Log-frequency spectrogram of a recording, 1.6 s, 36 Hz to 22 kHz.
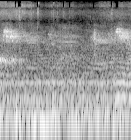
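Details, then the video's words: [1, 'Bees buzzing around a large cluster of white flowers in a garden where jasmine blooms at the end of winter, a steady low droning hum filling the whole stretch, with soft faint higher hiss above.'] "Regardez, regardez le bruit des abeilles."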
